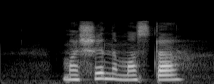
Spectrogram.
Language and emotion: Russian, neutral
